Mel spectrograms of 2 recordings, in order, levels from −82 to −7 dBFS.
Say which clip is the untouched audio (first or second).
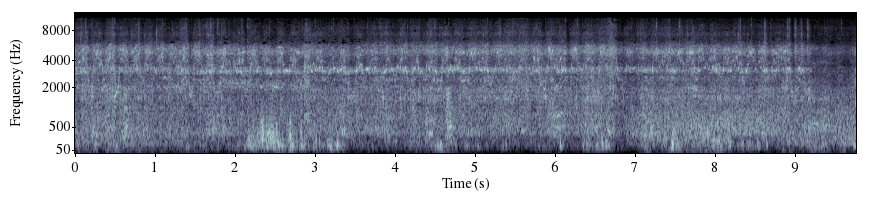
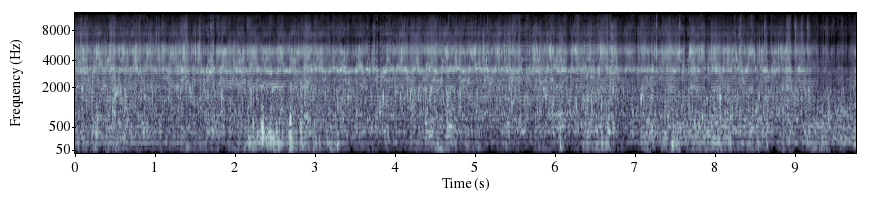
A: first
